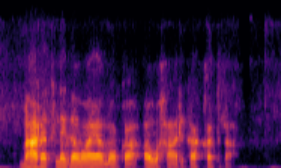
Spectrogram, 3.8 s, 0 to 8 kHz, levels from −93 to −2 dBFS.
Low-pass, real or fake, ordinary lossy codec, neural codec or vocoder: 7.2 kHz; real; Opus, 16 kbps; none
